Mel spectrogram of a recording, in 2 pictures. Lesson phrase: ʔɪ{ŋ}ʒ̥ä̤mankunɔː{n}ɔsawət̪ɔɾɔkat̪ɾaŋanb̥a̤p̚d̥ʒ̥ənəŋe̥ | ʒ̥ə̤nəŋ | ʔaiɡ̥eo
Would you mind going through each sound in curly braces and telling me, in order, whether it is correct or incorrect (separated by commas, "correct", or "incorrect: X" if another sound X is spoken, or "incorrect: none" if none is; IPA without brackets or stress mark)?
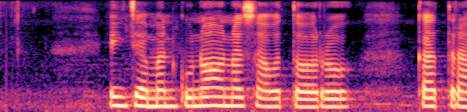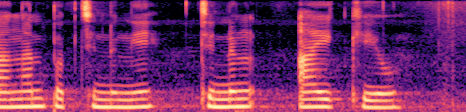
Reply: correct, correct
